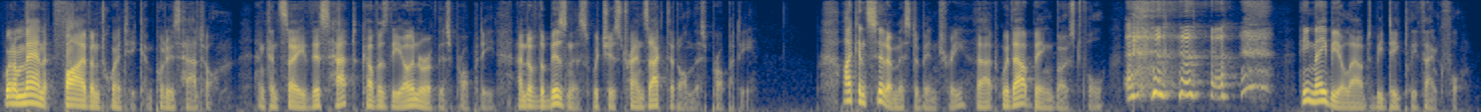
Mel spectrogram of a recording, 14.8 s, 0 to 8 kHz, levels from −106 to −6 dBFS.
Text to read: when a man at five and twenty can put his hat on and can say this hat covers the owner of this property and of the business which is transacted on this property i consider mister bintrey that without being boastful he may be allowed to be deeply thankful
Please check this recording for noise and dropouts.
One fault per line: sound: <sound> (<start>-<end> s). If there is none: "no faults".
sound: laugh (11.2-12.8 s)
